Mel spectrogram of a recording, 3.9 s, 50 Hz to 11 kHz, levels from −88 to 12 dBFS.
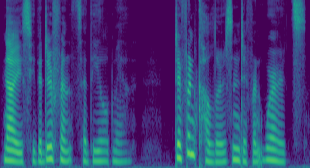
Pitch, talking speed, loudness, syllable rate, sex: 200 Hz, 215 wpm, -20 LUFS, 6.8 syllables/s, female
